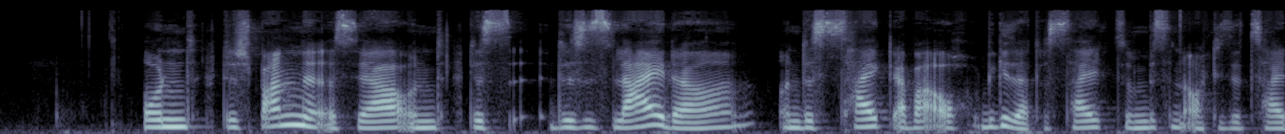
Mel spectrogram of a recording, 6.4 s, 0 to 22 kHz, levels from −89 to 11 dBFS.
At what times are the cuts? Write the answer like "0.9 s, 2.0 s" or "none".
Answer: 1.1 s, 2.3 s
